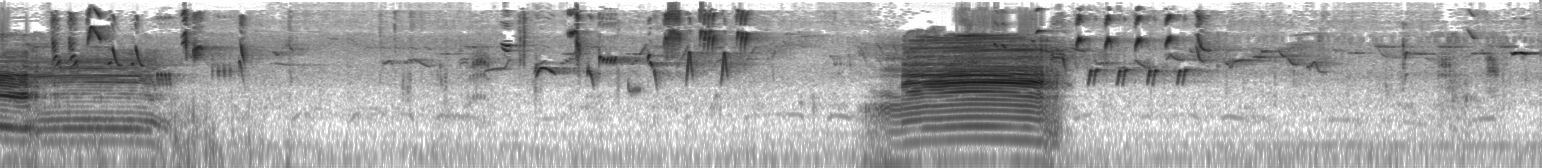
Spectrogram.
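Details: Herded tame cows in the afternoon give two strong moos about six seconds apart, each a rich harmonic bellow just over a second long, with busy chirping birds and faint rustling in the quieter gap.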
